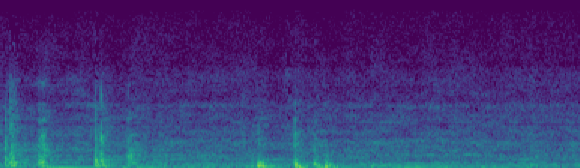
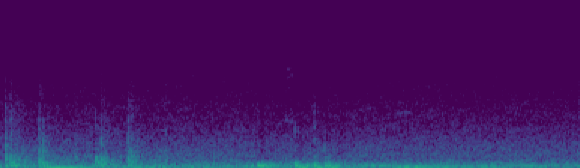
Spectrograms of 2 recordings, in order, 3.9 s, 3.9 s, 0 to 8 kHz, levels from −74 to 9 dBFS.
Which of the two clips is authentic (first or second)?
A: second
